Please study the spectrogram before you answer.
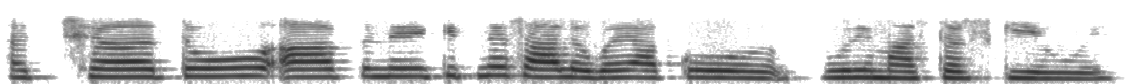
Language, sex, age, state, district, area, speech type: Hindi, female, 18-30, Rajasthan, Jaipur, urban, conversation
